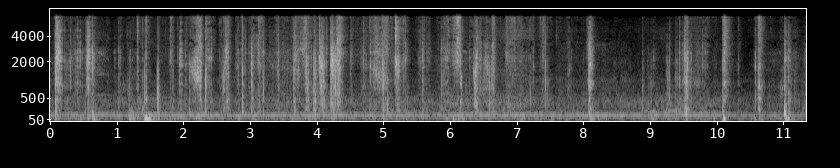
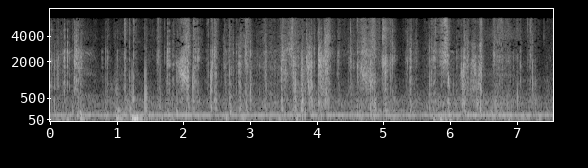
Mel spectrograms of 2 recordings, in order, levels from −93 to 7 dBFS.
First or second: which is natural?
second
